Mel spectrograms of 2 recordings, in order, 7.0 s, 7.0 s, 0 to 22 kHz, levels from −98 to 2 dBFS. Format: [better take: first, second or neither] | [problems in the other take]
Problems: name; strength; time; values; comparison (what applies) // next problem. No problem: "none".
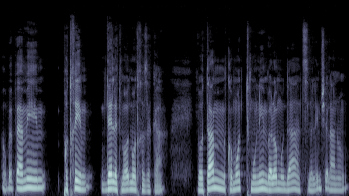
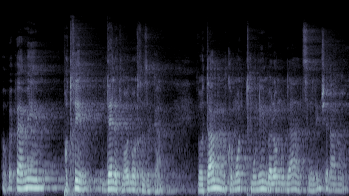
first | room echo; slight; dies away in 2 s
